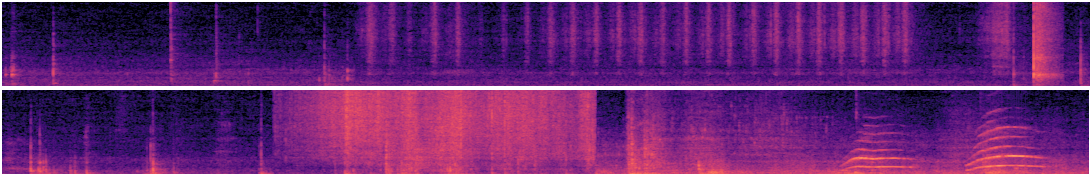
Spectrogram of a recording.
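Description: A domestic cat meowing twice near the end, each call rising and then falling in pitch. Before it come a quick run of light clicks, a few knocks and about two seconds of loud hissing rush.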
